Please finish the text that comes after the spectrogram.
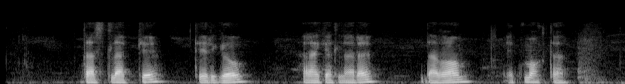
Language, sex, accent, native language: Uzbek, male, Andijon, Uzbek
